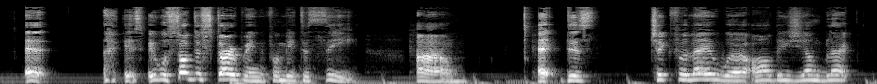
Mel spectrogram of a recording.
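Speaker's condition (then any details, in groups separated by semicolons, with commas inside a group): No condition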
